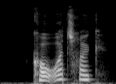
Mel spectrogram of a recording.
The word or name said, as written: kobbertryk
